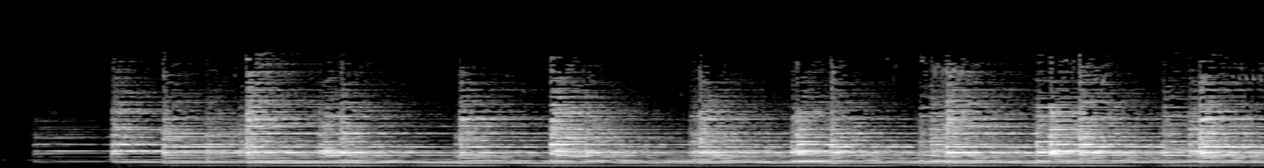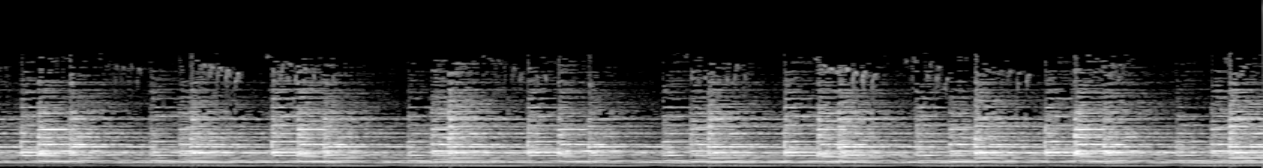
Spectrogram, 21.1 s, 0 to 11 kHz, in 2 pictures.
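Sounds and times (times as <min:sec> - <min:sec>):
church bells ringing: 0:00.3 - 0:21.0.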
